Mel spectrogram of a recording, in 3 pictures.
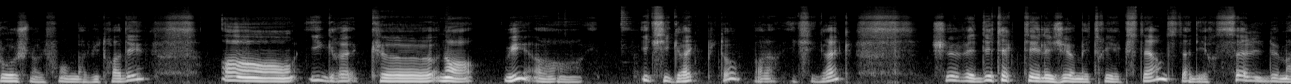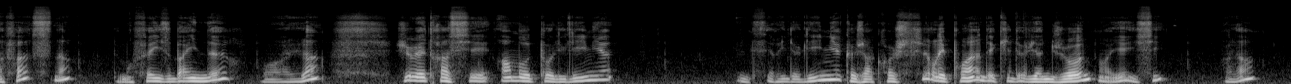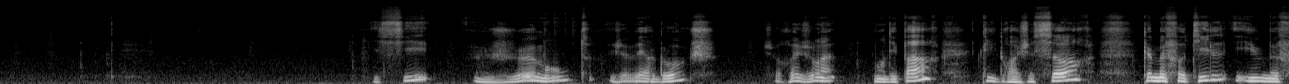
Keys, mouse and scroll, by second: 1.2 click, 7.1 click, 7.9 scroll up 1, 8.6 scroll down 1, 10.0 click, 12.1 click, 13.6 click, 15.3 click, 17.6 click, 19.4 click, 22.0 click, 24.6 click, 26.5 click, 29.2 click, 31.1 click, 34.3 click, 35.5 right click, 37.0 right click.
